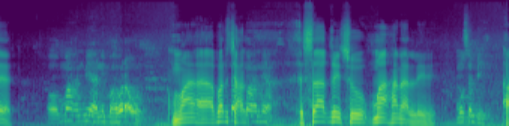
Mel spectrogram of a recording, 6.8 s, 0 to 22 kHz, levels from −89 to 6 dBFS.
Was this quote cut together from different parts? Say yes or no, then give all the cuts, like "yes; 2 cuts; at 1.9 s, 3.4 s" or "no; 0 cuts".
no; 0 cuts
